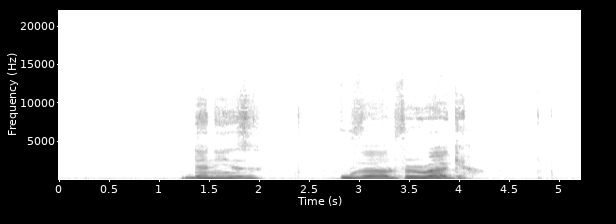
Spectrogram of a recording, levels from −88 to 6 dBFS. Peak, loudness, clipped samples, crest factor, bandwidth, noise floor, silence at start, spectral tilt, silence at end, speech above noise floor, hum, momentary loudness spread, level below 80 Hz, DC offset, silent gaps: -24 dBFS; -41 LUFS; under 0.1%; 20 dB; 12.5 kHz; -82 dBFS; 1.25 s; -7.5 dB/octave; 1.1 s; 42 dB; none; 16 LU; -74 dBFS; under 0.1%; none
